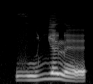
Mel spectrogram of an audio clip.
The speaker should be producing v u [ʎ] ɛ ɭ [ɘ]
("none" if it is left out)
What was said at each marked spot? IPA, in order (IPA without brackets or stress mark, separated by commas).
ʎ, ɛ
